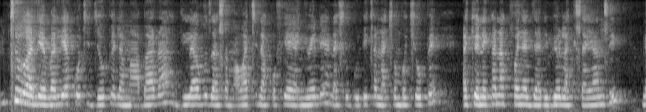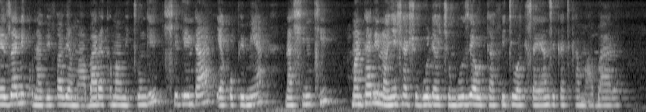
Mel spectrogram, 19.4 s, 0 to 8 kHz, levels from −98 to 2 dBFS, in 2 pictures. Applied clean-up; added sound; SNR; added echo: none; none; none; reverberation time 0.4 s.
